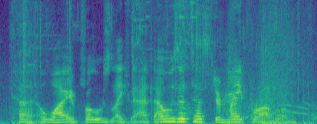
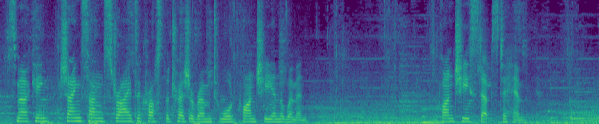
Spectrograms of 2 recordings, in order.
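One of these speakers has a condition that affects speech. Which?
The first: cerebral palsy; limbs affected.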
